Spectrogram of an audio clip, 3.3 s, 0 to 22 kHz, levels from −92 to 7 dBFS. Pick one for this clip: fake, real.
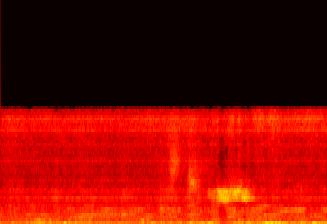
fake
